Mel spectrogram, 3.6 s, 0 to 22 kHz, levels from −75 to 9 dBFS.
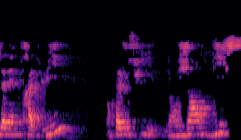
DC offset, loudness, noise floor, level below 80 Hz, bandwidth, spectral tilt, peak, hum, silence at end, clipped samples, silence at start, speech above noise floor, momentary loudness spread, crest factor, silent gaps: under 0.1%; -21 LUFS; -59 dBFS; -66 dBFS; 8 kHz; -3.5 dB/octave; -4 dBFS; none; 0 s; under 0.1%; 0 s; 39 dB; 13 LU; 18 dB; none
